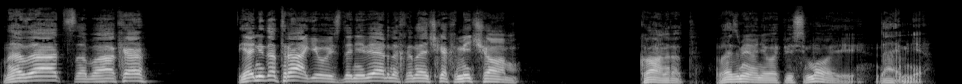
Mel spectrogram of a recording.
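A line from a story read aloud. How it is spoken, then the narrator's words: Menacing shout. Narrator (Russian): Бомонуар грозно крикнул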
